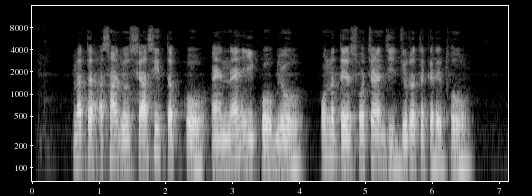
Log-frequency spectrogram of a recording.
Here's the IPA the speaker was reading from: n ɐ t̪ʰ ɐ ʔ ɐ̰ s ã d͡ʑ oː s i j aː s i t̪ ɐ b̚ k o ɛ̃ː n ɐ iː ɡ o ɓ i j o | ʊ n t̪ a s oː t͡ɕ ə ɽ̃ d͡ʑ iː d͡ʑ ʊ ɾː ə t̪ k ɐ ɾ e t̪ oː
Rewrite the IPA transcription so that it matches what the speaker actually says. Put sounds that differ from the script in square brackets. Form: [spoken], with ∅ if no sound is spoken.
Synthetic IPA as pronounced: n ɐ [t̪] ɐ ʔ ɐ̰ s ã d͡ʑ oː s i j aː s i t̪ ɐ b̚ k o ɛ̃ː n ɐ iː [k] o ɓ i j o | ʊ n t̪ [e] s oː t͡ɕ ə ɽ̃ d͡ʑ iː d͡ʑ ʊ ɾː ə t̪ k ɐ ɾ e [t̪ʰ] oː

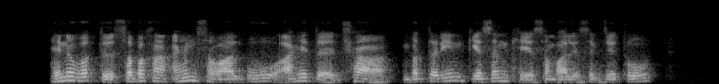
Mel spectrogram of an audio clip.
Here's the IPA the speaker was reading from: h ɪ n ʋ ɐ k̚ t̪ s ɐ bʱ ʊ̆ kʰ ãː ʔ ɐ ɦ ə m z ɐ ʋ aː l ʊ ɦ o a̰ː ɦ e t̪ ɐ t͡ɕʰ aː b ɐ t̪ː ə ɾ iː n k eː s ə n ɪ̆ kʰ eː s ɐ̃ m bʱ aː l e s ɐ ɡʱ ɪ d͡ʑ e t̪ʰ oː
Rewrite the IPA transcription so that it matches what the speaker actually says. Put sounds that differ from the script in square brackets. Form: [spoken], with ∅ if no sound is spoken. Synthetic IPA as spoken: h ɪ n ʋ ɐ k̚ t̪ s ɐ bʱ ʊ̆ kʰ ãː ʔ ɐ ɦ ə m [s] ɐ ʋ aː l ʊ ɦ o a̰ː ɦ e t̪ ɐ t͡ɕʰ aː b ɐ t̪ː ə ɾ iː n k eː s ə n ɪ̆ kʰ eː s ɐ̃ m bʱ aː l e s ɐ ɡʱ ɪ d͡ʑ e t̪ʰ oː

